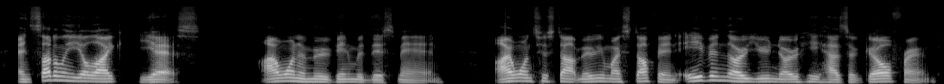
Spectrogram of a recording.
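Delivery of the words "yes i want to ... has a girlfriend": normal talking voice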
